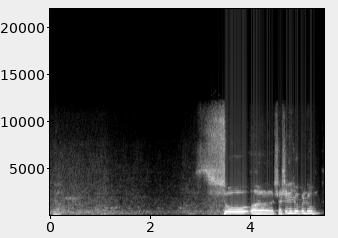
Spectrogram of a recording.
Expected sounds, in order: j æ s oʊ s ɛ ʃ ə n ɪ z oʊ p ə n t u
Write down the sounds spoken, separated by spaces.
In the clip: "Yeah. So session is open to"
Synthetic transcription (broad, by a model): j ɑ s oʊ ʃ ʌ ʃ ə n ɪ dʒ oʊ p ə n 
